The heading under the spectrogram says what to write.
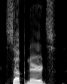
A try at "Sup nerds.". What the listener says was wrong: Question mark? You don't have to question it. You have to say it as a statement.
